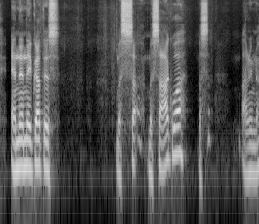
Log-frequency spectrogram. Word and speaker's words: Massasauga: And then they've got this Masagua. I don't even know how you say it. Massasauga.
